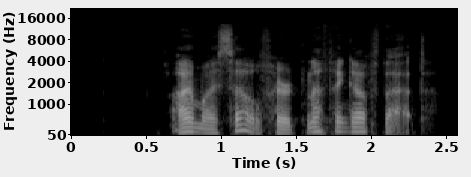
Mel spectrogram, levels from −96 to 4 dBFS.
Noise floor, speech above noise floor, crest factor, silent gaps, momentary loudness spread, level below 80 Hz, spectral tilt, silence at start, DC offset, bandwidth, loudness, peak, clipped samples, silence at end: under -90 dBFS; over 48 dB; 26 dB; none; 7 LU; -80 dBFS; -4.5 dB/octave; 0.65 s; under 0.1%; 13.5 kHz; -42 LUFS; -18 dBFS; under 0.1%; 0.3 s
